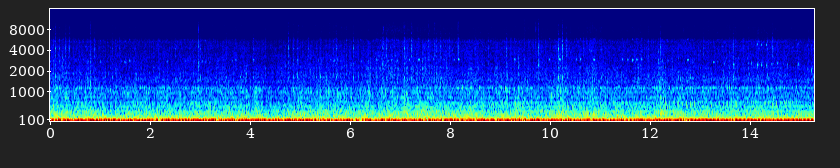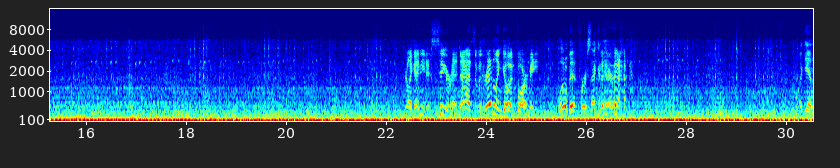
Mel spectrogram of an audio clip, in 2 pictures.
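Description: Steady low rumble of a roofless Lincoln driving on a rough dirt road: engine, tyres and open-air wind noise together, unchanging throughout.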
